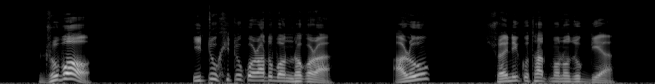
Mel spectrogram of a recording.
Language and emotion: Assamese, angry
